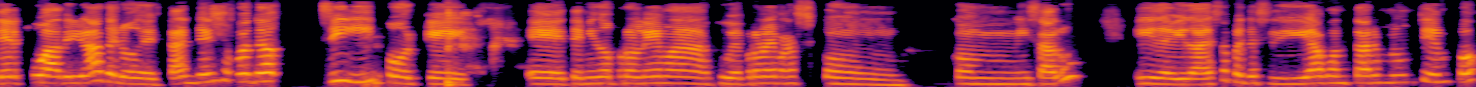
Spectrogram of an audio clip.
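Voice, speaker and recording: A woman with a fairly high pitch, an unremarkable speaking voice and ordinary pitch variation talks at a fairly slow pace. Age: 30s. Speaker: retired pro wrestler. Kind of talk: casual interview.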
